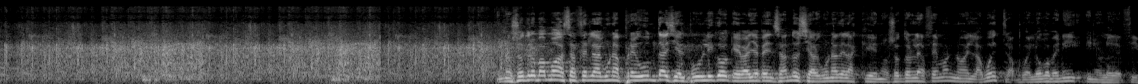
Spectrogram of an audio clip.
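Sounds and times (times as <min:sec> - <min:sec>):
audience applause: 0:00.0 - 0:06.2
speech: 0:05.0 - 0:11.3.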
